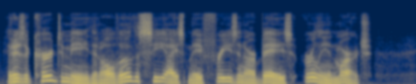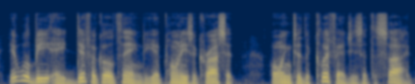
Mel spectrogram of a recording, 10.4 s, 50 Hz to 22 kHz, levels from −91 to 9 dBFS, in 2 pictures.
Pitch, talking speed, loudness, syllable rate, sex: 140 Hz, 215 wpm, -16 LUFS, 5.5 syllables/s, male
